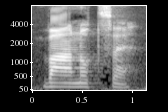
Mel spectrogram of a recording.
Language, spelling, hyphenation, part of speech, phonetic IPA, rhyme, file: Czech, Vánoce, Vá‧no‧ce, proper noun, [ˈvaːnot͡sɛ], -otsɛ, Cs-Vánoce.ogg
- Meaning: Christmas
